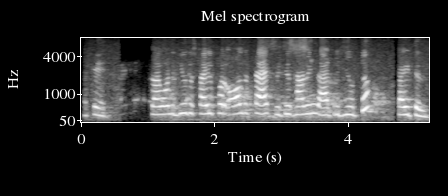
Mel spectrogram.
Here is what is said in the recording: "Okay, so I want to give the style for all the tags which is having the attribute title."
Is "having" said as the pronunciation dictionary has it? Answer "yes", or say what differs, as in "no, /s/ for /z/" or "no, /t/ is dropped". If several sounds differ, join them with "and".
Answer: yes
